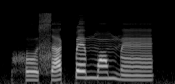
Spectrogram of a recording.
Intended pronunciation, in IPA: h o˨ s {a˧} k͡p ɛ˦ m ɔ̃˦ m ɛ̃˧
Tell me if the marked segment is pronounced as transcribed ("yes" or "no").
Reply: no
